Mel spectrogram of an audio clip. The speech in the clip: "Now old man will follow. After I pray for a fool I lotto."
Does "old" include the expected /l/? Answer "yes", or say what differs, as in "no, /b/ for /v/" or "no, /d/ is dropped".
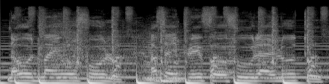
no, /l/ is dropped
